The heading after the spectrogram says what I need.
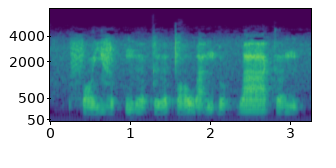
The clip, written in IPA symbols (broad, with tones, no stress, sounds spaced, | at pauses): f ɔ˨˩˨ j v ə˨˩ k̚ ŋ ɨ˨˩ ə̯ t̪ ɨ˨˩˦ ə̯ t̪ ɔ˨˩˦ w a˨˩˦ n ɗ o˨˩ k̚ w aː˧ k ə˧ ŋ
